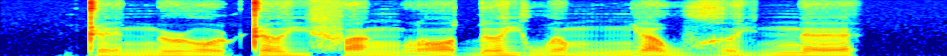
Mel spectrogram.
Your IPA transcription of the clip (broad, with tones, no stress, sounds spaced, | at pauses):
ʈ e˨˩˦ n ɹ o˨˩˦ ʈ ə˨˩ j f a˨˩ ŋ l ɔ˧ ɗ ə˧ j w ə˨˩˨ m ɲ a˨˩ w ɣ ə˨˩˦ j n ɛ˧˥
